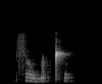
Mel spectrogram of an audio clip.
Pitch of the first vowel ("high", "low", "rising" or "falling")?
low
